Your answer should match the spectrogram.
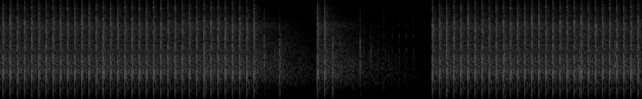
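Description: Rapid, sustained automatic gunfire from a military video game, loud and evenly pulsed, broken by a short lull of quieter scattered shots before the steady burst resumes.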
